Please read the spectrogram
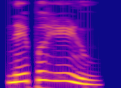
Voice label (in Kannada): "ನೆಪಹೇಳು", Kannada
